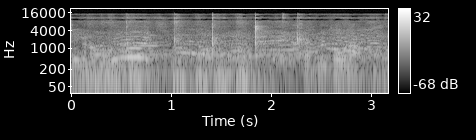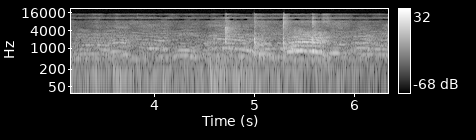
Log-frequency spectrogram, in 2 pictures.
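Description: People clap their hands in a crowd.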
